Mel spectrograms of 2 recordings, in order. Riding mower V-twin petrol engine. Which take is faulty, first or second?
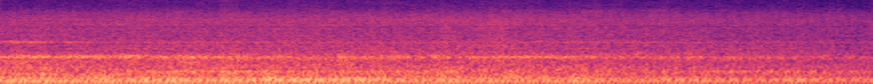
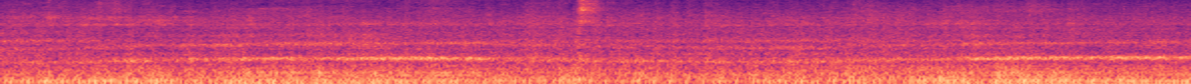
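second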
